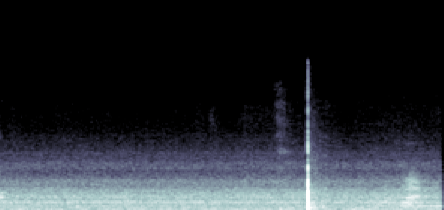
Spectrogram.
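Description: A pitched baseball popping into the catcher's leather mitt: a single sharp crack about three seconds in, over a steady low stadium background.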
